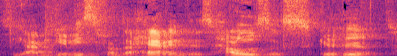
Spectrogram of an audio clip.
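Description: An actor playing a cunning Russian émigré revolutionary in a German radio play, flattering and condescending, with florid, oily politeness. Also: male voice, fairly low pitch, normal speed, a little hiss or hum, lightly acted. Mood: effusive, condescending.

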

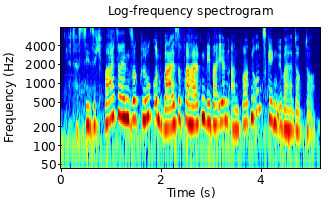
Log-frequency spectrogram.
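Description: Schauspielerin als schnell sprechende, kecke Kommissarin. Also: female voice, fairly high pitch, lively intonation, brisk, a little mellow, slight background noise, close to an everyday voice. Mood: pointed. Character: brisk, cheeky female police detective colleague. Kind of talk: German radio drama acting.

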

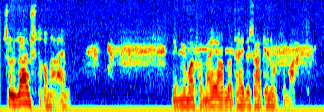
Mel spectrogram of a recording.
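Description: An actor playing an impatient, pragmatic film maker in a 1960s radio drama, blunt and insistent. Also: male voice, medium pitch, animated, moderate pace, lightly acted. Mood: exasperated, persuasive. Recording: tinny, noisy 1960s radio recording.

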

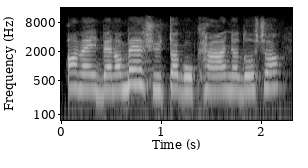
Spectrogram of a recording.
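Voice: extremely high pitch, level tone, pushed and bright. A performer playing an earnest, confused eleven-year-old schoolboy who recites hesitantly in a radio comedy sketch.

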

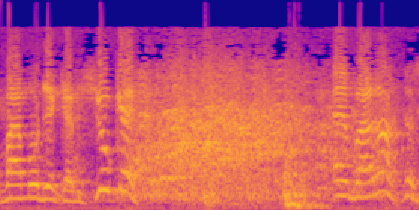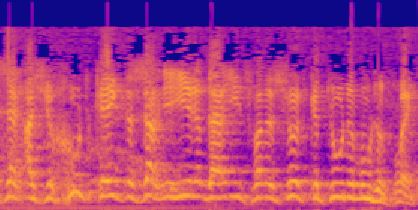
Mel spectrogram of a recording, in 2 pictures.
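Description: A grumbling, boastful boss, roomy recording. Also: male voice, on the high side. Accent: Dutch, from the Netherlands. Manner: indignant, drawn-out storytelling with repeated tag words. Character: grumbling, boastful male building-firm boss spinning weekend yarns. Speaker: actor in a radio comedy serial. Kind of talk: radio comedy acting, anecdotal monologue. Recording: dull, roomy vintage radio recording.

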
